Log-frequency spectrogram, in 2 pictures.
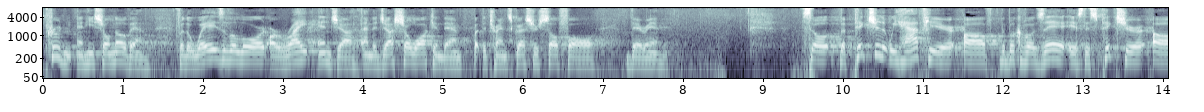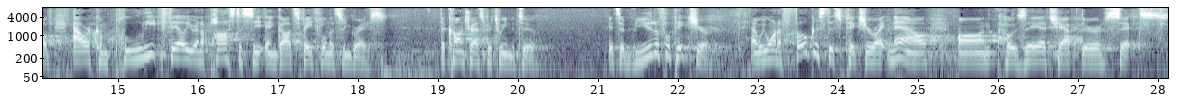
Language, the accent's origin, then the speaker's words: English; England, United Kingdom; I was raised in England. In fact, I was raised in this house in England. This house was built in 1881. And this was the bedroom where I was raised as a kid, right there.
